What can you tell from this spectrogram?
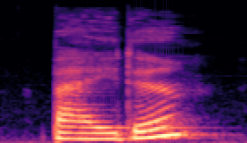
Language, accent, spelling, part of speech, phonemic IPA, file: German, Austria, beide, determiner / pronoun, /ˈbaɪ̯də/, De-at-beide.ogg
- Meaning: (determiner) 1. both 2. two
